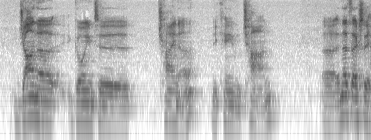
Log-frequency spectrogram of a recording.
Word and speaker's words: Chan: uh and so Jonna going to China became Chan and that's actually how it's pronounced now in Han China but uh probably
